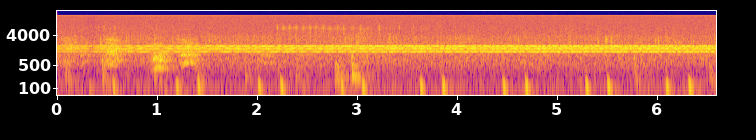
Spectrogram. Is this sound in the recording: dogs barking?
yes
